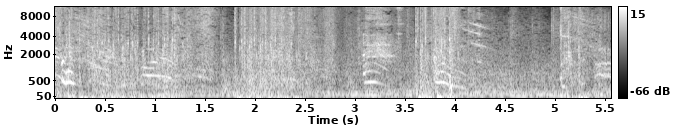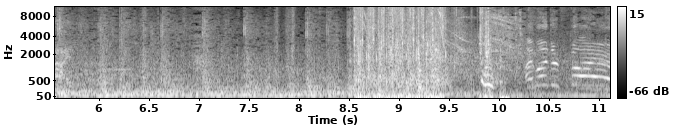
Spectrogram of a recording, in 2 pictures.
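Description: Dense bursts of automatic gunfire crackle continuously through a Tomb Raider video game battle, loud and close, with shouted voices heard over the shooting.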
